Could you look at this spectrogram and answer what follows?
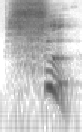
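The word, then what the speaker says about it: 四: C'est pourquoi les chinois n'aiment pas le chiffre "4" car il se prononce Sì - 4ème ton. Et "Mort" se prononce Sǐ - 3ème ton. La similitude entre ces 2 prononciations, couplée à de la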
